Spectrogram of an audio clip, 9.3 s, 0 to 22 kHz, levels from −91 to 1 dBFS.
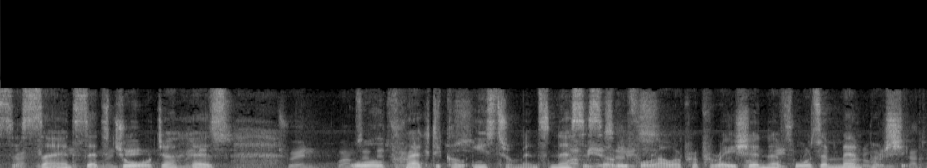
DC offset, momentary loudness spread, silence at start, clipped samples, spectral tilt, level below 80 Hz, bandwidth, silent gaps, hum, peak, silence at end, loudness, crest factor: under 0.1%; 11 LU; 0 s; under 0.1%; -4 dB/octave; -56 dBFS; 11 kHz; none; none; -8 dBFS; 0 s; -29 LUFS; 22 dB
